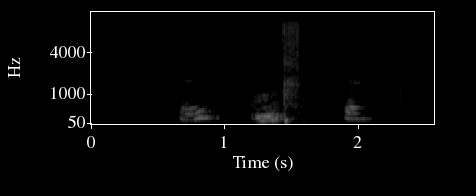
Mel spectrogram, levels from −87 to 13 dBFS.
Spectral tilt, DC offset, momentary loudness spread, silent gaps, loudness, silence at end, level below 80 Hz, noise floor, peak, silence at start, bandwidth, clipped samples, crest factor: -5 dB/octave; under 0.1%; 9 LU; none; -62 LUFS; 0.5 s; under -90 dBFS; under -90 dBFS; -38 dBFS; 0.65 s; 11.5 kHz; under 0.1%; 24 dB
